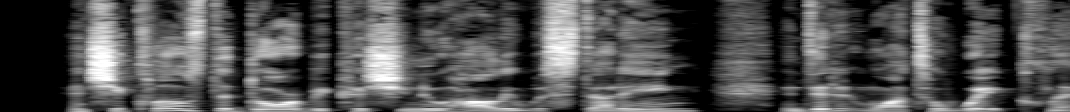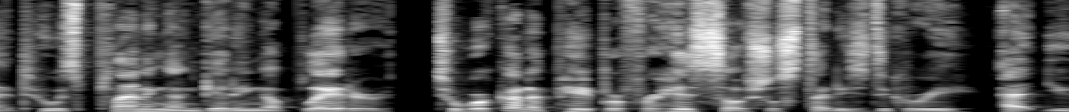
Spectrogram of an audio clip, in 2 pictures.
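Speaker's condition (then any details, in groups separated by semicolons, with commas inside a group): No condition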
